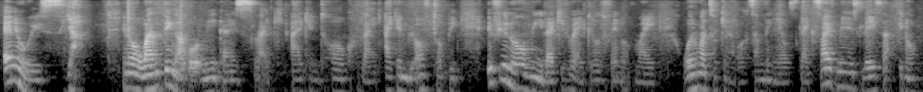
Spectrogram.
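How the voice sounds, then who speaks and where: A man hosting a casual commentary vlog, chatty and digressive, with frequent hushed, whispered asides. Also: fairly low pitch, lively intonation, a little fast, gravelly, a little hiss or hum, poor audio. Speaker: vlogger.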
